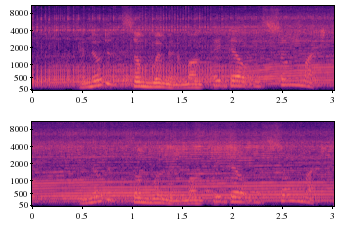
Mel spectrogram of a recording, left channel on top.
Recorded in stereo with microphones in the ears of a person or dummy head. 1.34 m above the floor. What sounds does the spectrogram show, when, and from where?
0.5 s a man speaking: 65° left (ahead or behind), 0.9 m; by 1.7 s 45° left (ahead or behind), 1.0 m
1.8 s a woman speaking: 20° left (ahead or behind), 0.6 m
